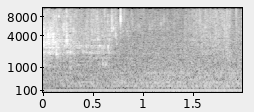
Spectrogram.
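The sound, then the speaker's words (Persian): Cold water poured into a cooking pot holding a beef tongue and bay leaves, a steady, fairly quiet splashing and trickling that is slightly stronger at the start. “ما به این زبون 1 لیتر آب اضافه میکنیم، آب سرد، حتما از آب سرد استفاده کنیم.”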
